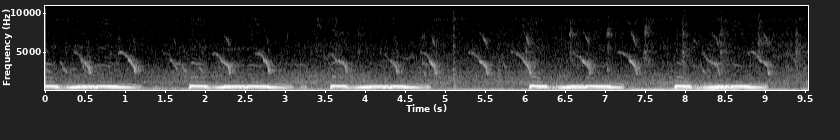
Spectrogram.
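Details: Mourning doves cooing: soft, low hooting phrases, each a short rising note followed by a long wavering moan, repeated every two seconds or so, five phrases in all, with thin high chirps of small birds in the background.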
